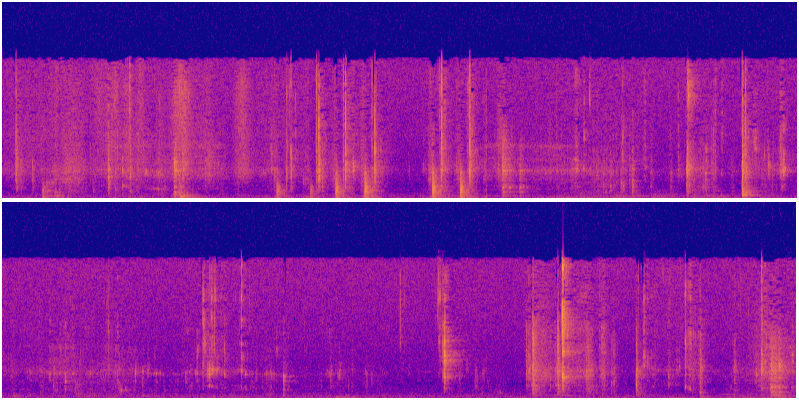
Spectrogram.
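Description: A person chewing a bite of blueberry pie close to the microphone, with scattered short clicks and taps of a fork cutting into the crust and plate.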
